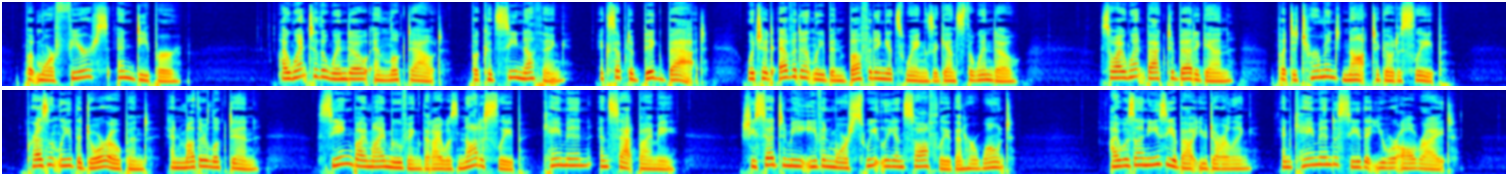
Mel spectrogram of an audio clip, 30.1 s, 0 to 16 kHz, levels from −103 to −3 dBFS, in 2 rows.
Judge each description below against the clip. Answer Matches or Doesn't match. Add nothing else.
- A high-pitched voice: Matches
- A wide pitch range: Matches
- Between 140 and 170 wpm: Doesn't match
